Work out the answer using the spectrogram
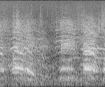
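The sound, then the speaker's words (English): Several hundred people gathered in a street in an industrial part of town on a rainy day, outside a detention center, chant loudly together. Their voices rise in repeated unison swells with short dips between them. “Despite the weather, several hundred people crowd into a street in an industrial part of town.”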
